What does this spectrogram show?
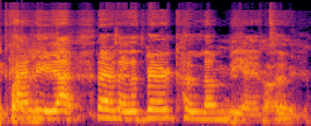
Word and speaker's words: Cali: Cali. Very like a hard C, like K. They're pronounced the vowels like Cali.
